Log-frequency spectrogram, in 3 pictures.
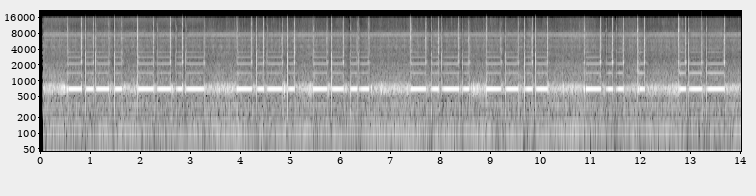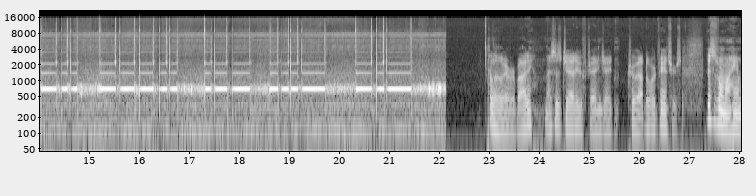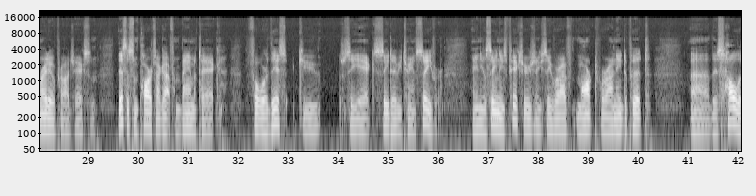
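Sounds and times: morse code beeping tone: 0.4 - 21.7
key clicks: 0.8 - 3.4, 4.0 - 6.7, 7.4 - 10.2, 10.9 - 12.2, 12.8 - 21.5.

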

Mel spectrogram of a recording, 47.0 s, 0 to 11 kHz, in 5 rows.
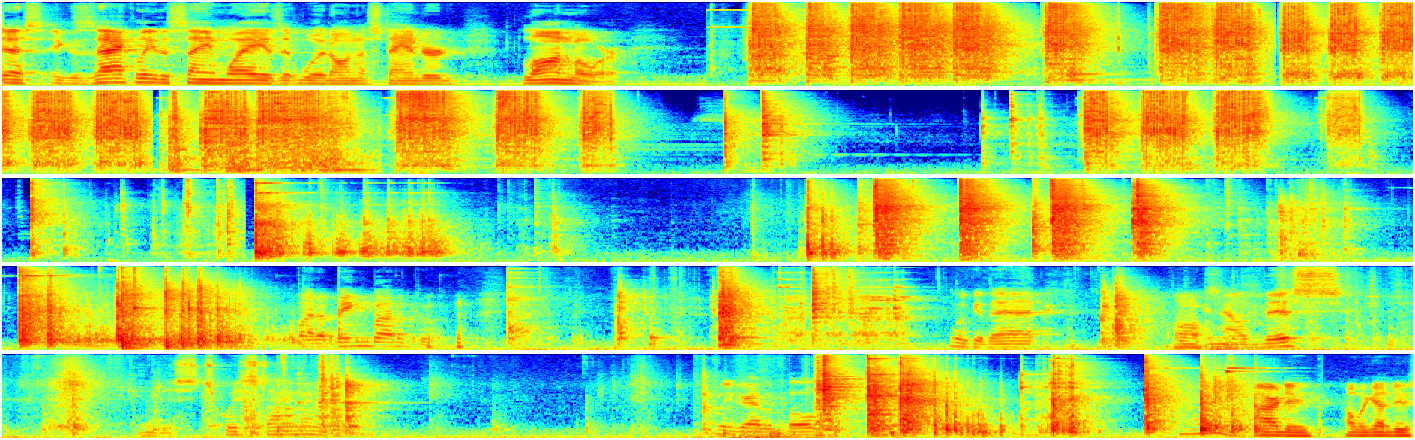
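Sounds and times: impact driver hammering bolts: 5.0 - 13.6.

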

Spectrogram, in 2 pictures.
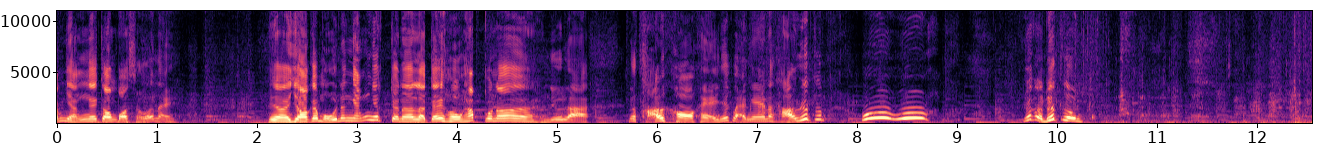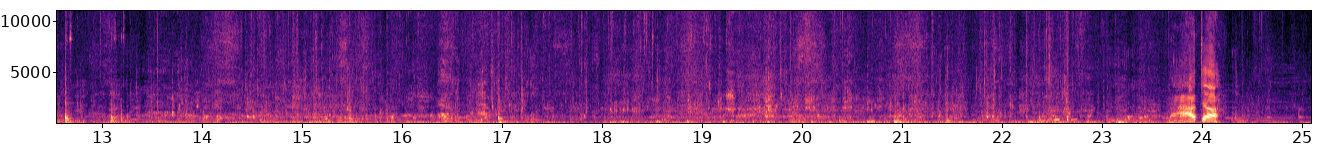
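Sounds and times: puppies wheezing and snorting: 1.0 - 4.4, 8.7 - 25.0
water splashing in a tub: 9.7 - 25.0.

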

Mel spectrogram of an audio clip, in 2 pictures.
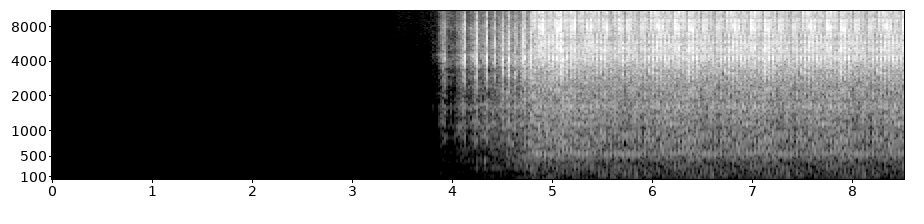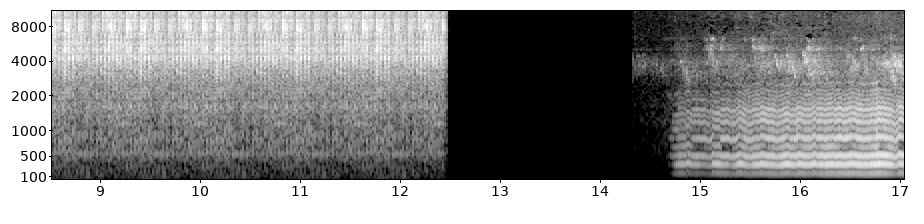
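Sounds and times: fast mechanical rattle: 3.9 - 12.5.

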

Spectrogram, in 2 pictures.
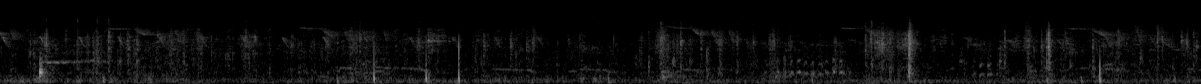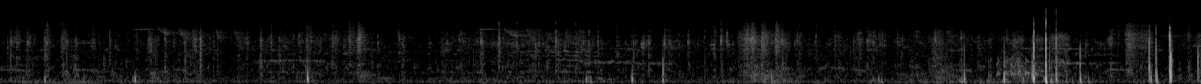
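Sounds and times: animals chewing leaves: 0.0 - 24.0
leaf rustling: 6.4 - 24.0.

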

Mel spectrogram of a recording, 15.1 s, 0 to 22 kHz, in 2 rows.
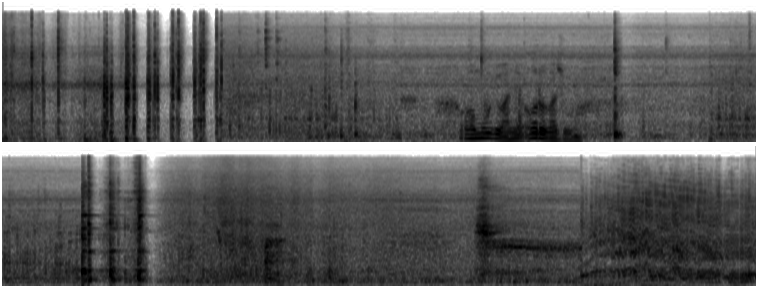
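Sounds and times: lid set on cook pot: 8.3 - 9.1.

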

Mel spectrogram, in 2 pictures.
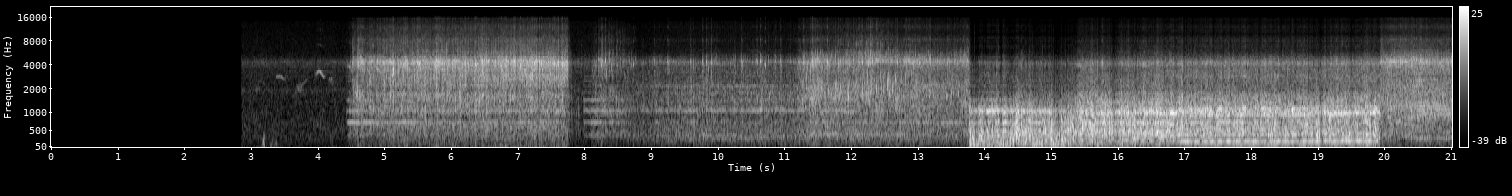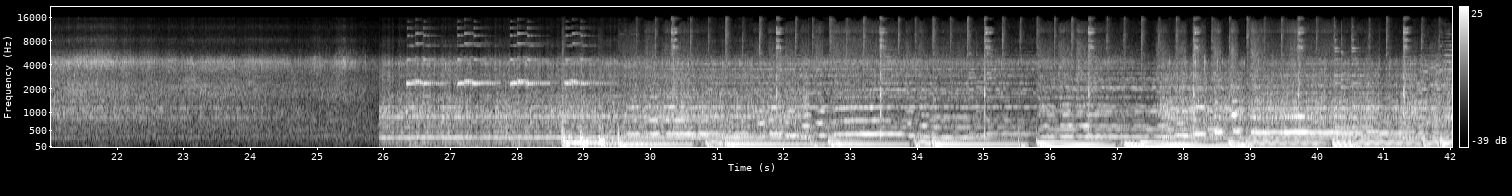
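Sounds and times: electric motors whining: 13.6 - 42.0.

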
